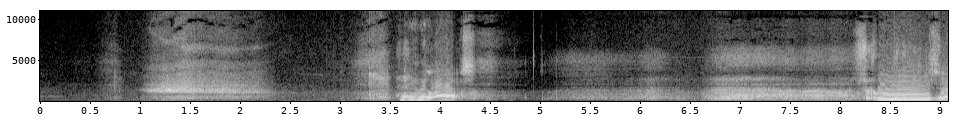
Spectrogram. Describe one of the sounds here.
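A man breathes heavily with effort nearby.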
